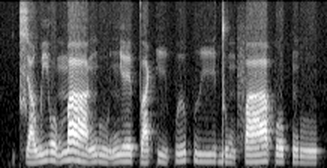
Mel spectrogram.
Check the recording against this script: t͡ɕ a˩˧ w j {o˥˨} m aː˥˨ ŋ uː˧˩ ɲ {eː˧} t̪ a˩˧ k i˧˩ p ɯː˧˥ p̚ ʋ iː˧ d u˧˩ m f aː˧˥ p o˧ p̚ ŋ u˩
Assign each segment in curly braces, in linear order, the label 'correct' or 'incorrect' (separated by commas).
correct, correct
